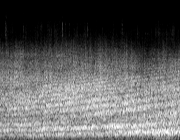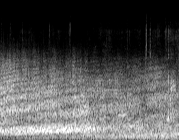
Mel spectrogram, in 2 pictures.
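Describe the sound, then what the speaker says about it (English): A pair of BAC Strikemaster jets, combat derivatives of the Jet Provost Mark V, sweep past at the Southport Airshow, giving a loud, steady broadband jet roar that holds throughout with a faint rising whine. "the Strikemaster, a combat derivative of the Jet Provost Mark V"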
